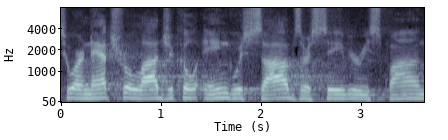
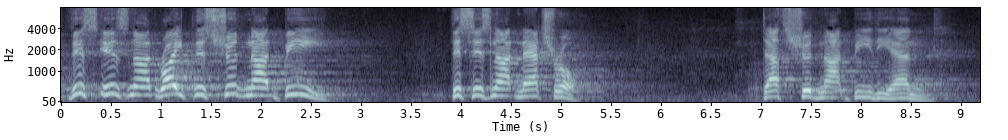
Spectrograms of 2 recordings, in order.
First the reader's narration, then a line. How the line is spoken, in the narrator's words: our hearts and our minds scream out to him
